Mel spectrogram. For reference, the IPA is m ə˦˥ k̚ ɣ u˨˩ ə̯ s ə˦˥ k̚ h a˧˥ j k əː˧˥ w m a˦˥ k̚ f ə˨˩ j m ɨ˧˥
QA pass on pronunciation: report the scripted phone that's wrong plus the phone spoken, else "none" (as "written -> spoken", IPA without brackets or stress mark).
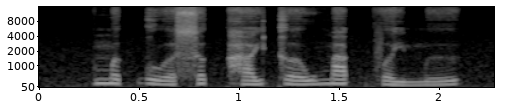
none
